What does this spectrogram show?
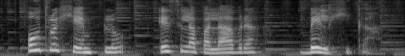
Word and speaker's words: Bélgica: Otro ejemplo es la palabra Bélgica. Bélgica se acentúa en la antepenúltima sílaba.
